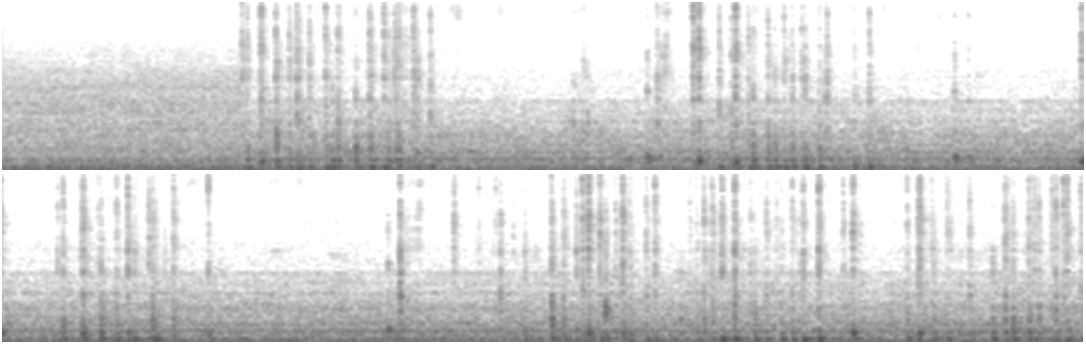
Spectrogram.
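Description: Typing on a laptop keyboard: quick key clicks in irregular bursts, over a low steady hum.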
